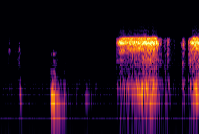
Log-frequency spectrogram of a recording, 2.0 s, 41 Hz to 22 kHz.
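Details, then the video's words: Owlets begging for food at home, dated 5-9-13: a loud, close, harsh hiss lasting under half a second, then another starting, preceded by a few soft scratchy taps. "Owlets have fun playing at home, Chicka calls for food"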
